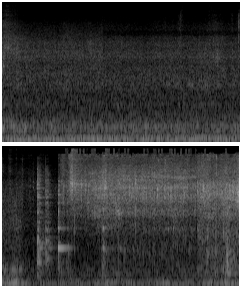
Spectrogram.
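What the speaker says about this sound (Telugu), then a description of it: "ఇప్పుడు లాస్ట్లో అయితే మనం డేట్స్ని ఫ్రై చేసుకోవాలి" Dates fry in a pan for a dry-fruit laddu, a soft steady sizzle at first, then a burst of scraping and stirring clatter midway before the hiss grows louder and denser, alone with no talk.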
